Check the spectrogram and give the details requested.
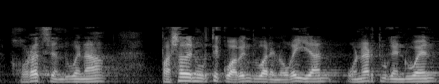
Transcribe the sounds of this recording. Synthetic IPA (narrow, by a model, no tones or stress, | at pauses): ʝo̞rat͡send̪ue̞na | pasað̞e̞nuɾt̪e̞ko̞aβe̞nd̪uaɾe̞no̞ɣ̞e̞jano̞naɾt̪uɣe̞nd̪ue̞n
